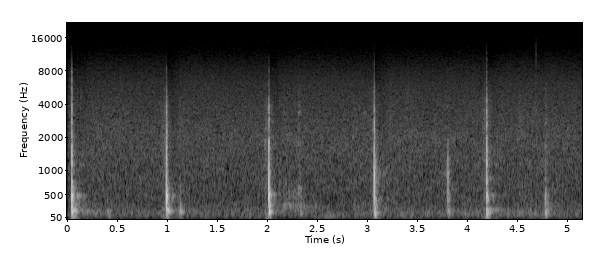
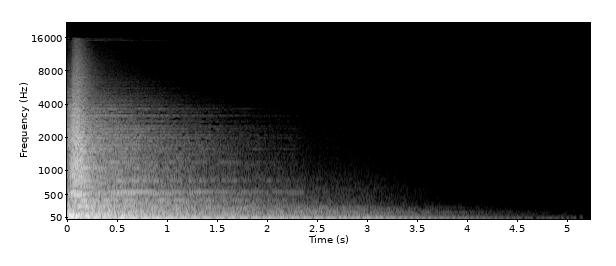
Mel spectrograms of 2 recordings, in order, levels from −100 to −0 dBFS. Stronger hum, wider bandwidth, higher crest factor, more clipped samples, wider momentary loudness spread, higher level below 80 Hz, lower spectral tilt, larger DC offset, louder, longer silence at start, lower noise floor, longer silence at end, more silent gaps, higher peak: neither; about the same, 12 kHz vs 11 kHz; first, 30 dB vs 22 dB; neither; second, 24 LU vs 27 LU; second, -60 dBFS vs -26 dBFS; about the same, -6 dB/octave vs -6.5 dB/octave; second, under 0.1% vs 0.4%; second, -32 LUFS vs -23 LUFS; about the same, 0.05 s vs 0 s; second, -56 dBFS vs -78 dBFS; second, 0.35 s vs 2.2 s; neither; second, -4 dBFS vs 0 dBFS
